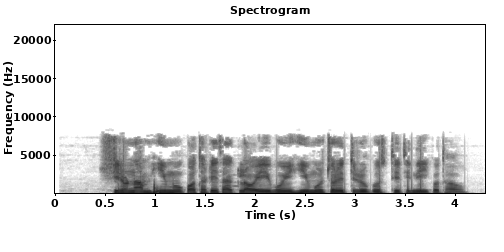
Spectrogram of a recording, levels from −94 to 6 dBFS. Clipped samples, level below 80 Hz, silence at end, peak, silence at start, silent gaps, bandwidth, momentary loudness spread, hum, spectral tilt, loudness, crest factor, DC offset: under 0.1%; -44 dBFS; 0.2 s; 0 dBFS; 0.45 s; none; 8 kHz; 6 LU; none; -6 dB/octave; -14 LUFS; 14 dB; under 0.1%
